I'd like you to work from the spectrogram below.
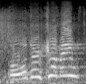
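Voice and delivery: high, loud cry of warning; sudden burst of panic; alarmed. Real, not acted. Zombies arrive.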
